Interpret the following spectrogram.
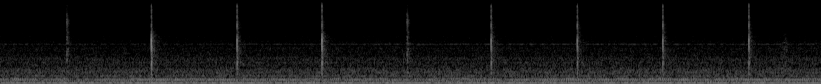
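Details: Sens O Matic electric fence energizer after repair, running on manual mode at about 7,000–8,000 volts with a spark-jump test to ground: sharp snapping pops about every 0.85 seconds over a quiet room hum, one per pulse; strong, regular spark, normal pulse.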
